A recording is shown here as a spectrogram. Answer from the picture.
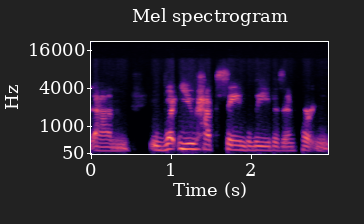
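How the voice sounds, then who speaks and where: A woman speaks at a moderate pace with lively intonation in a plain, everyday voice. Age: 40s. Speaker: author. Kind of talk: interview.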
